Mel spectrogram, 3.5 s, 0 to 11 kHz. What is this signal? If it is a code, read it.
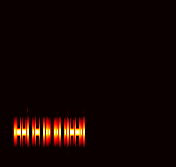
Morse code, heard as a keyed tone, about 46 wpm, 700 Hz. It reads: PASS?
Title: 4x Word-Spacing - Sentences from Top 400 Words - 45wpm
